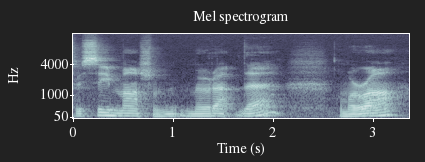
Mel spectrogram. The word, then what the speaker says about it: Murat: Murat, I believe is the correct way to pronounce that.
